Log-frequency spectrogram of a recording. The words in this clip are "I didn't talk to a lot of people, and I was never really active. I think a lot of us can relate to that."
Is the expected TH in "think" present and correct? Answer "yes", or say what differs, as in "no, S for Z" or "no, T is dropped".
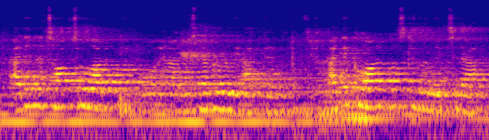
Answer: yes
